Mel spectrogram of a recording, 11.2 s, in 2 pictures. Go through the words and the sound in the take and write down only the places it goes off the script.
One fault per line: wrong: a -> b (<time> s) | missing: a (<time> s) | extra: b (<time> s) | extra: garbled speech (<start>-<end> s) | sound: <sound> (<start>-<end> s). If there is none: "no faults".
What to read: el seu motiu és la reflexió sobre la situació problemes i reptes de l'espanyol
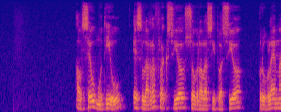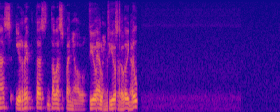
extra: garbled speech (7.4-8.4 s)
